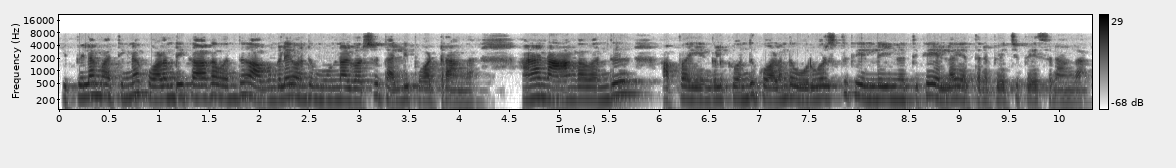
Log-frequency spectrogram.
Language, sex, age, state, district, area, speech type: Tamil, female, 30-45, Tamil Nadu, Namakkal, rural, spontaneous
